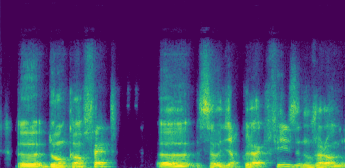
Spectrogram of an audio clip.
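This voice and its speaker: Very wide pitch swings run through this man's speech. He keeps a moderate pace. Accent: slight southwestern French. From southwestern France, Toulouse. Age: 60s. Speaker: business coach, former banker. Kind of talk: video call interview.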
